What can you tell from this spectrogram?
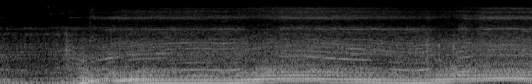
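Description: Off-road buggy's engine revving up sharply about a second in, then its pitch rising and falling several times under load as the stuck buggy strains in a muddy rut.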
